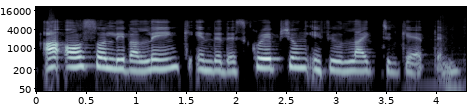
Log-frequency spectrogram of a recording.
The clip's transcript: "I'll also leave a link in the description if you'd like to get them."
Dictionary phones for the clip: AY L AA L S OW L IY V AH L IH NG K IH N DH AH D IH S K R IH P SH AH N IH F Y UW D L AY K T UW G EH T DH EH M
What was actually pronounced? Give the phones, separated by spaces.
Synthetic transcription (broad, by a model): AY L AA L S OW L IY V AH L IH NG K IH N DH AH D IH S K R IH P SH AH N IH F Y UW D L AY K T UW G EH T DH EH M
